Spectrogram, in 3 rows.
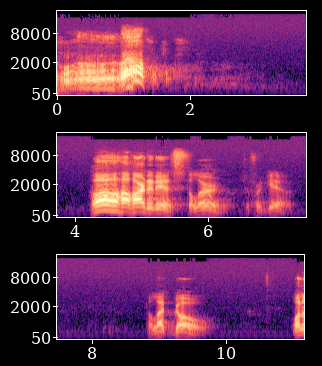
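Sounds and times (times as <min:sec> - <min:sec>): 
speech: 0:00.0 - 0:00.4, 0:04.3 - 0:07.3, 0:08.8 - 0:09.8, 0:11.0 - 0:11.1
dog growling: 0:00.0 - 0:01.6.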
